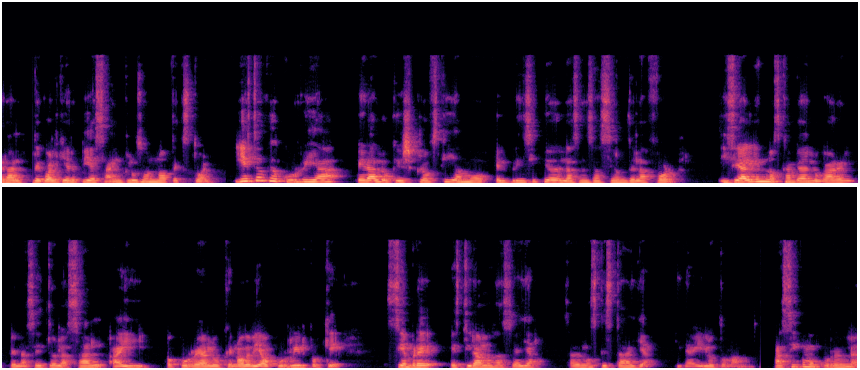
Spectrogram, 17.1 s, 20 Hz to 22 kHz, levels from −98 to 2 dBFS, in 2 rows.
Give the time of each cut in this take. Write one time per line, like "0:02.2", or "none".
0:07.2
